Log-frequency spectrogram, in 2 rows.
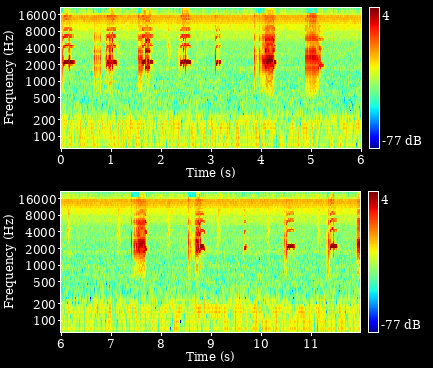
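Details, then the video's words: Pet hamster Hamuzo crying in apparent sleep, maybe snoring: a run of short, high, thin squeaky chirps about twice a second, mixed with a few broader raspy bursts, over quiet indoor hum. "ハムスター 可愛い！おもしろい②寝ぼけてる？いびき？"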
